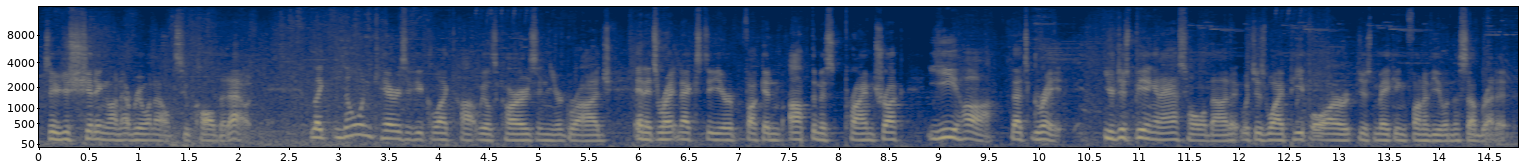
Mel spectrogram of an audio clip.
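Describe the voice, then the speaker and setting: A man's voice: medium pitch, steady tone, fairly quick, a little hiss or hum. A man reading online comment threads aloud and mocking them sarcastically, swearing freely. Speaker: commentary host.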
